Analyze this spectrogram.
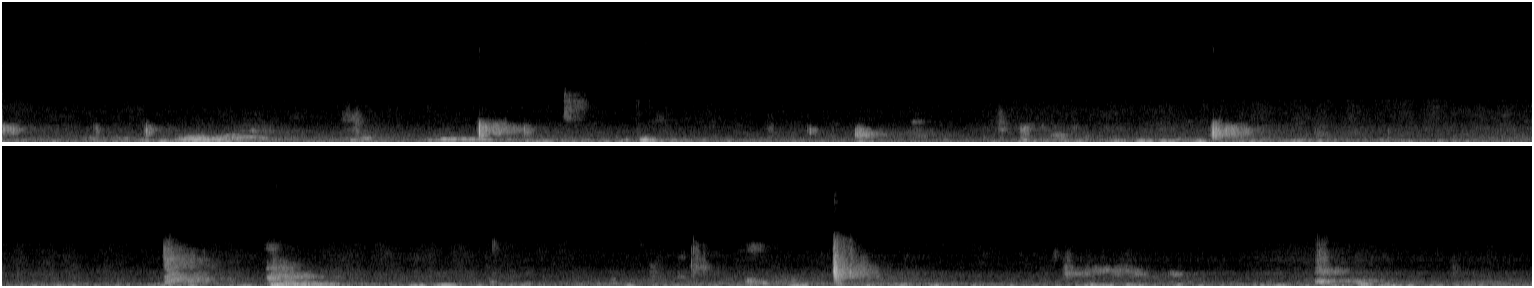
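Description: Pool balls clack and knock against each other on a table.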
